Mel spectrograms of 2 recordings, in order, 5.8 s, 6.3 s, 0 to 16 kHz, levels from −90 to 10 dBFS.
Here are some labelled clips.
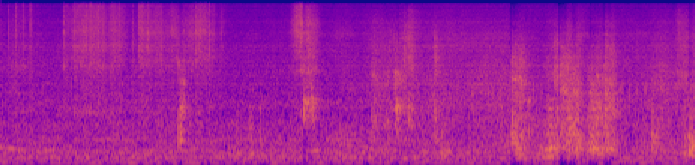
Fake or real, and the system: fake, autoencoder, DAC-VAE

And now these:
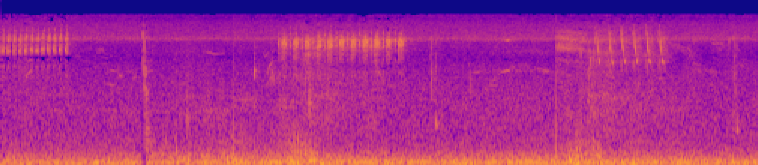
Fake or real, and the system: real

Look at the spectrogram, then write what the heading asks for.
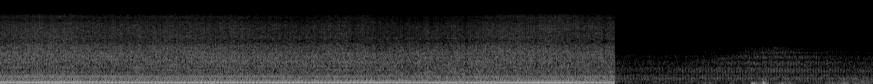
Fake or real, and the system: real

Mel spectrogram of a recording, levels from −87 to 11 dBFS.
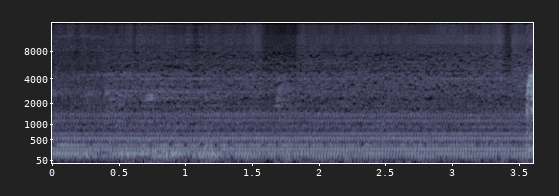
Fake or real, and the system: real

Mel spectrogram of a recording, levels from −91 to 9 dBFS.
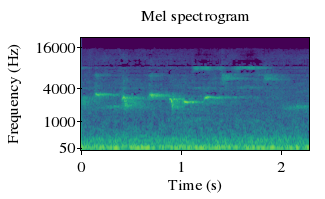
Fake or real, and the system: fake, autoencoder, DAC-VAE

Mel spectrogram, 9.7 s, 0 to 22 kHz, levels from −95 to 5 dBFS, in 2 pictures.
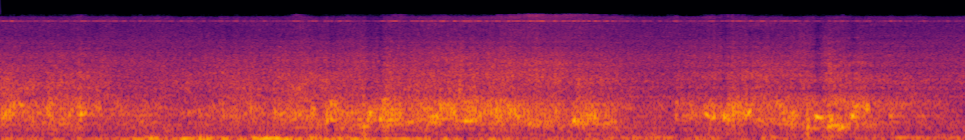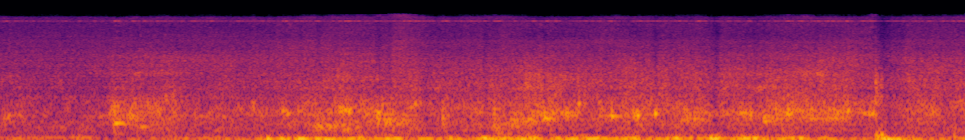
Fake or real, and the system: fake, autoencoder, DAC-VAE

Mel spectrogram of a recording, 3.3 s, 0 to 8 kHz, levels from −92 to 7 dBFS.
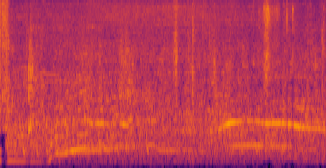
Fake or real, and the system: real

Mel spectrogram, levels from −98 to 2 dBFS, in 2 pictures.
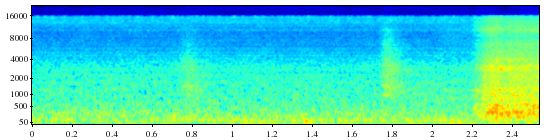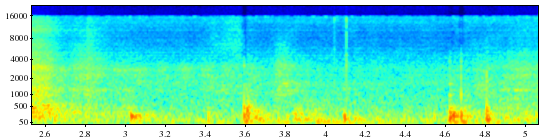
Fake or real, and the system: fake, autoencoder, DAC-VAE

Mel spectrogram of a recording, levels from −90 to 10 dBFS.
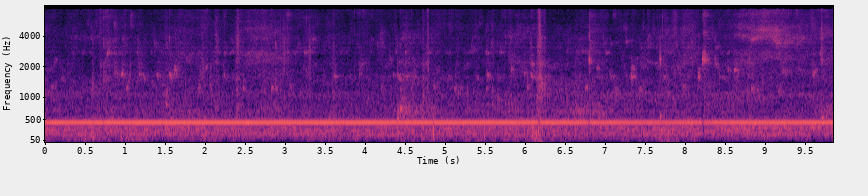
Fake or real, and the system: fake, autoencoder, DAC-VAE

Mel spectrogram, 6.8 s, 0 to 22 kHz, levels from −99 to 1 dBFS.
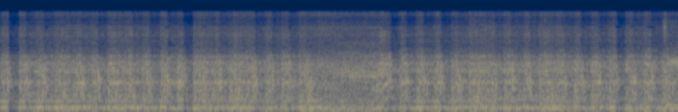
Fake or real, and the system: real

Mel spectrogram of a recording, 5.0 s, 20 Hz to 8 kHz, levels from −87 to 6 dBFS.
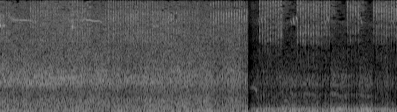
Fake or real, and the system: real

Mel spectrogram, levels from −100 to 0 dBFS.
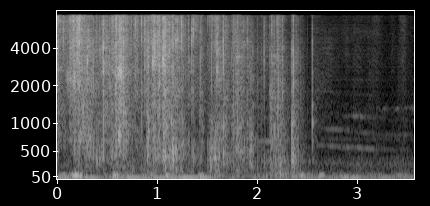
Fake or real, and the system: fake, autoencoder, DAC-VAE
